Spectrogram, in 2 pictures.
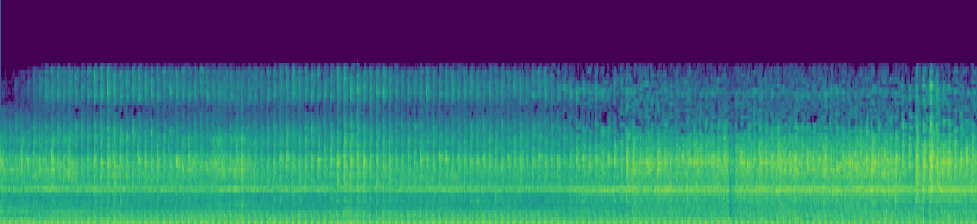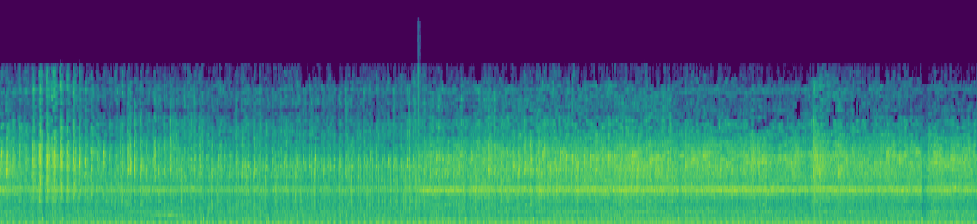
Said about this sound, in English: there's a gigantic tractor up in the cornfield.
